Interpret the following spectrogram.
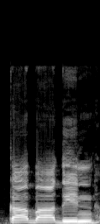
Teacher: বায়ের মধ্যে টান দিবেন না।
